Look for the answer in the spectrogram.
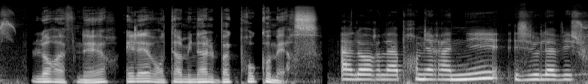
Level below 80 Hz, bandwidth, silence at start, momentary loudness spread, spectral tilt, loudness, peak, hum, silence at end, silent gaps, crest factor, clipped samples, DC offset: -40 dBFS; 16 kHz; 0 s; 5 LU; -5.5 dB/octave; -14 LUFS; 0 dBFS; none; 0 s; 3.22-3.27 s; 14 dB; under 0.1%; under 0.1%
